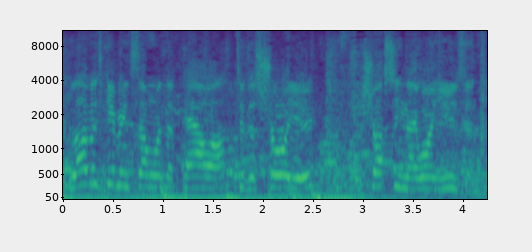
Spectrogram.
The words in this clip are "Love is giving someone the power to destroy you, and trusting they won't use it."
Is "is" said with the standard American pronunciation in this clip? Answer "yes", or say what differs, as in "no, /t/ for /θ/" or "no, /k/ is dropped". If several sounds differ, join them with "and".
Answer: yes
